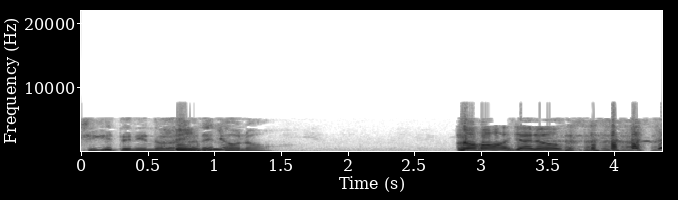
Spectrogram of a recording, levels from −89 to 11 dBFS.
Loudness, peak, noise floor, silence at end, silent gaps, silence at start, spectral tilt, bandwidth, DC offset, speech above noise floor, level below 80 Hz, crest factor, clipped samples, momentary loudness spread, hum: -11 LUFS; 0 dBFS; -59 dBFS; 0 s; none; 0 s; -7.5 dB/octave; 8 kHz; under 0.1%; 48 dB; -44 dBFS; 12 dB; 0.9%; 8 LU; none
